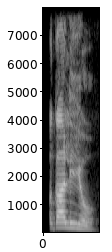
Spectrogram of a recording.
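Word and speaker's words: bagaglio: আয় এরো বিমান aeroplane বাগালিও luggage বাগালিও luggage বাগালিও বানানটা হবে ঠিক এইরকম জি এল আই ও এটা হবে লিও জি এল আই ও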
